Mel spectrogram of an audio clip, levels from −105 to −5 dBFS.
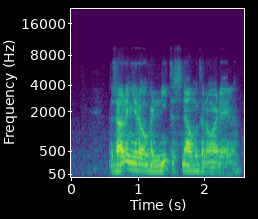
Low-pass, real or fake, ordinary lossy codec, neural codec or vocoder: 7.2 kHz; real; Opus, 24 kbps; none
